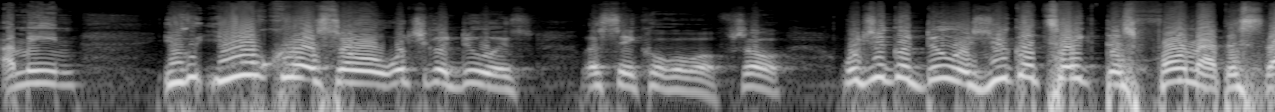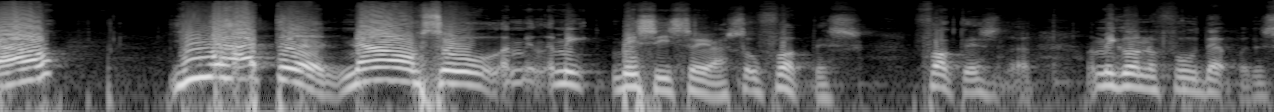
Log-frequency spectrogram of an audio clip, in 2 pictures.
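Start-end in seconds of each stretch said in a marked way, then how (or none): 9.9-12.7 mad, angry, worked-up and fed-up outburst. Ranting about coaches who feed viewers lies: angry. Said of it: "So I can see that I'm mad today".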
